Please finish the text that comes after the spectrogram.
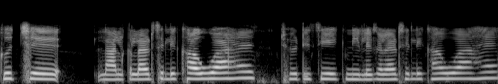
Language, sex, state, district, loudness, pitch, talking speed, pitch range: Hindi, female, Uttar Pradesh, Budaun, -19 LUFS, 255 Hz, 190 wpm, 240-265 Hz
